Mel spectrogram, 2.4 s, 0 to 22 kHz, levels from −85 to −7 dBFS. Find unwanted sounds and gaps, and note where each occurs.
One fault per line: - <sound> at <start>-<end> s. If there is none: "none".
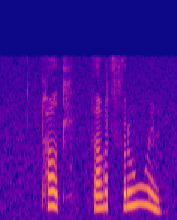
none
